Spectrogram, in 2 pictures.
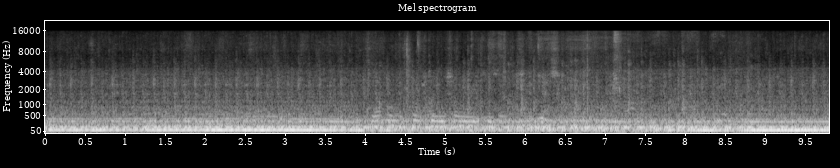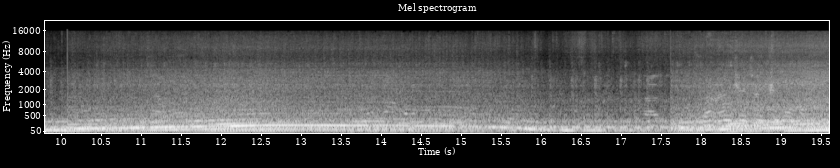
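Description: A Leyland National single-decker bus's diesel engine drones, heard from inside the moving bus.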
